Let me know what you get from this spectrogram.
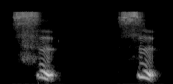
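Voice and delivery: "se" high and falling fast; fourth tone. Shown as a demonstration. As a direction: drop "se" sharply from a high start. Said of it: "dengan nada keempat".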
